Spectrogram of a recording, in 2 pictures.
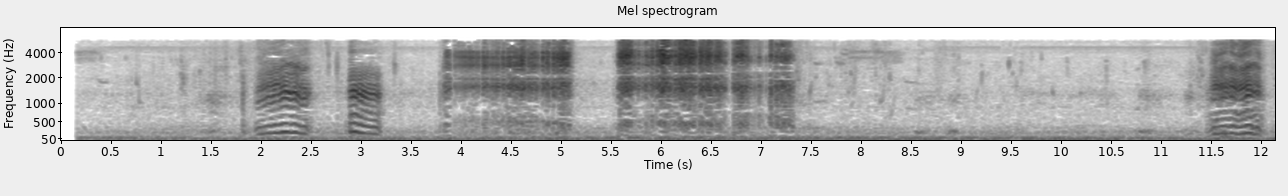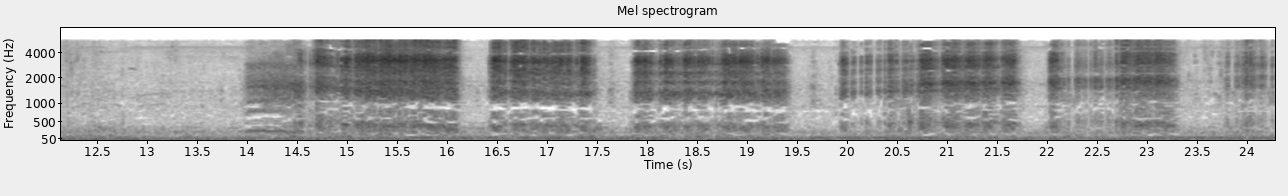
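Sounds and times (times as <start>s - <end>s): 
snowy egret calling: 1.9s - 8.5s, 11.4s - 12.1s, 13.9s - 24.2s.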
